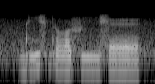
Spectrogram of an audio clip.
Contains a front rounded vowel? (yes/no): yes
